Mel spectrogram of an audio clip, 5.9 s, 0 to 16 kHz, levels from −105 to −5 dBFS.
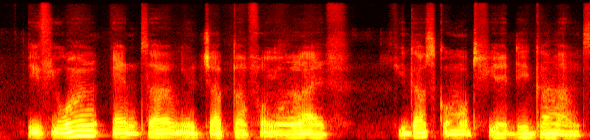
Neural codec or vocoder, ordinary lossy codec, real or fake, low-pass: codec, 44.1 kHz, 2.6 kbps, DAC; none; fake; 14.4 kHz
